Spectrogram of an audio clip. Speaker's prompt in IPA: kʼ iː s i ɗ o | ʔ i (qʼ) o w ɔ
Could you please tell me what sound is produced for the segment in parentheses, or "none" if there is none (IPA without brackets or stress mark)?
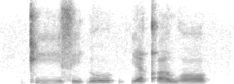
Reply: qʼ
